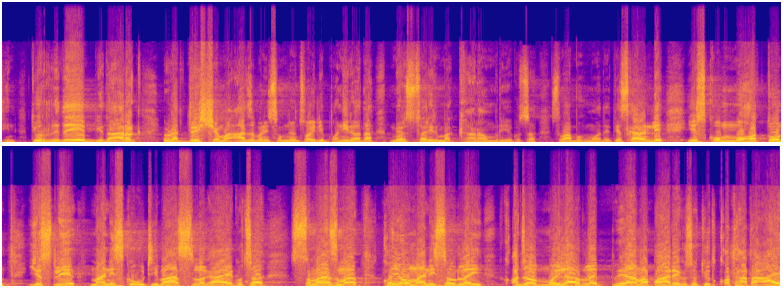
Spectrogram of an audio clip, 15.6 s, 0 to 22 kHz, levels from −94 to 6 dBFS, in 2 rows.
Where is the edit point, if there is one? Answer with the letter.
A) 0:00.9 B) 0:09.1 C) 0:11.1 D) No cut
D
